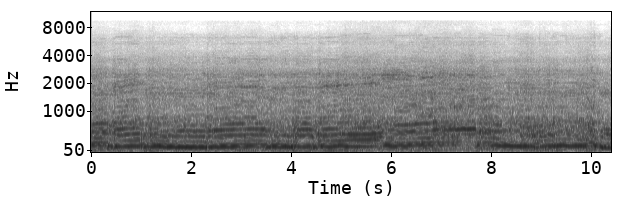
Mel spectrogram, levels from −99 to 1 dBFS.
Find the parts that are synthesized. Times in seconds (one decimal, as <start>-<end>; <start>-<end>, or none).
0.0-5.0; 5.6-10.4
